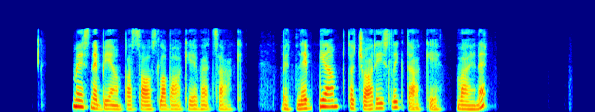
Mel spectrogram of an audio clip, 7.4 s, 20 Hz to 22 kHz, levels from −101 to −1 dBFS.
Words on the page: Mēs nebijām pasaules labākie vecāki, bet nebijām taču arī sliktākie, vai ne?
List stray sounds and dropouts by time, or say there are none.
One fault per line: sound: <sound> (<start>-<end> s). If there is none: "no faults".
sound: dropout (3.9-4.0 s)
